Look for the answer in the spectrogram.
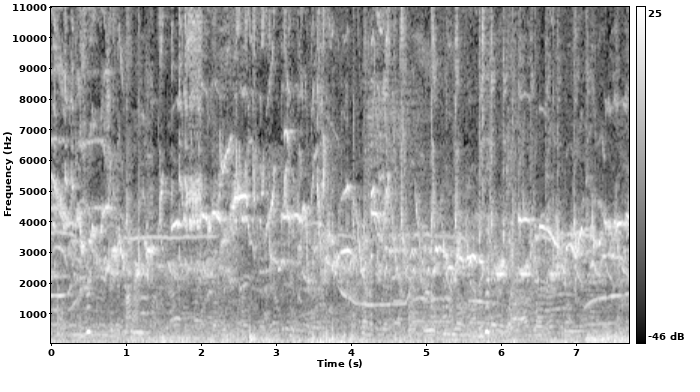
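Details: Kept Oriental magpie-robin singing through strong wind. Long, clear down-slurred whistles alternate with fast chattering trills, set against a constant low wind rumble.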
